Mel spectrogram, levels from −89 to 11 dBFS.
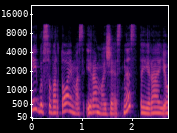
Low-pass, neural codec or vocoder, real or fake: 10.8 kHz; none; real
